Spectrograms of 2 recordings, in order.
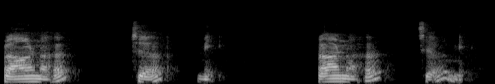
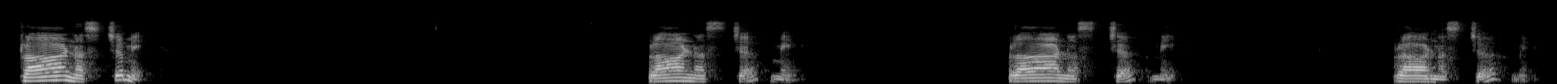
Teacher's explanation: So visarga again has become ish because of sandhi, and that's how we get pranascha me. If you split the sandhi, it will be pranaha cha me.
